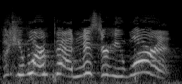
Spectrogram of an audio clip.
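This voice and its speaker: A very high, bright little voice, a frightened country girl who has lost her family, sobbing and rambling on in plain rural talk. A light hiss of ambience sits under it. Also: fast, heavily acted. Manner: tearful, rambling, rural folksy speech. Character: frightened young girl, orphaned by the undead, rambling. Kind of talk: video game cutscene acting.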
